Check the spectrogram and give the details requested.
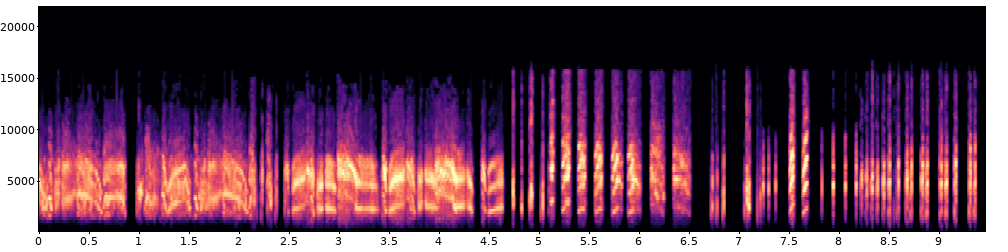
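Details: Swiftlet calls played as a lure to draw swiftlets into bird houses: dense, high buzzy twittering for about four seconds, then a run of short sharp clicking chirps with brief gaps, and the twittering returning at the end.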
